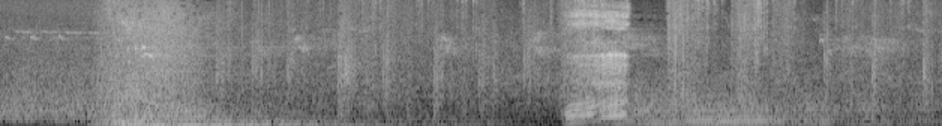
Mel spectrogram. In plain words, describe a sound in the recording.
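A man's footsteps run on stone.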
